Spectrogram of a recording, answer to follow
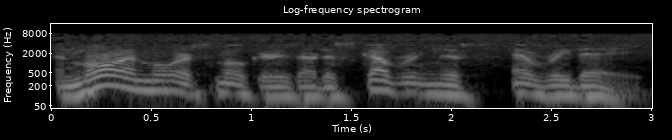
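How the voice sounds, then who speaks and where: A man delivering a scripted 1950s radio commercial in an emphatic, salesmanlike way, with a husky voice. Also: fairly low pitch, lively intonation, fairly quick, a little mellow. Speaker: commercial announcer. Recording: muffled old radio recording.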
